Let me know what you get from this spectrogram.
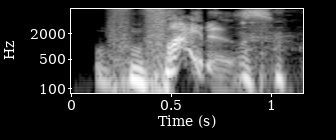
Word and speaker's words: Foo Fighters: how does the pronunciation inflection happen on the Foo or the Fighters, and Dave Grohl knows that Chris Walken has that way about him, so he says it's on the Fighters.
